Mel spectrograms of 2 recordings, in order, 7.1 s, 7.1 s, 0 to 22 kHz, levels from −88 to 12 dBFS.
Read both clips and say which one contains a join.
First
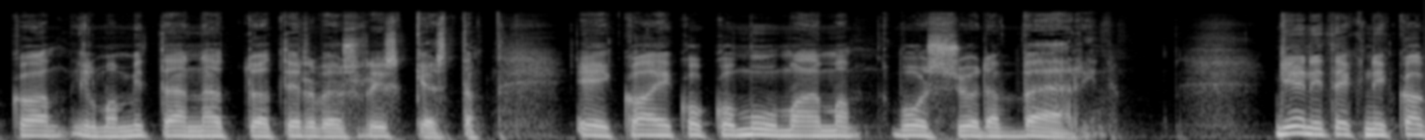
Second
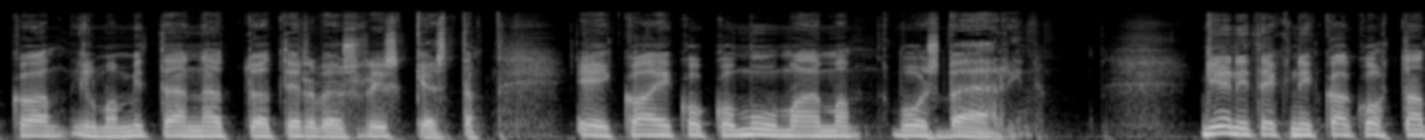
second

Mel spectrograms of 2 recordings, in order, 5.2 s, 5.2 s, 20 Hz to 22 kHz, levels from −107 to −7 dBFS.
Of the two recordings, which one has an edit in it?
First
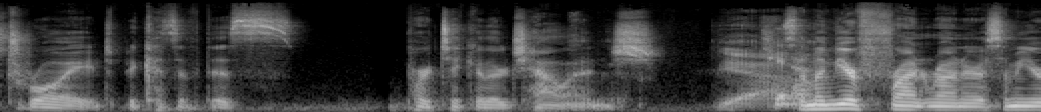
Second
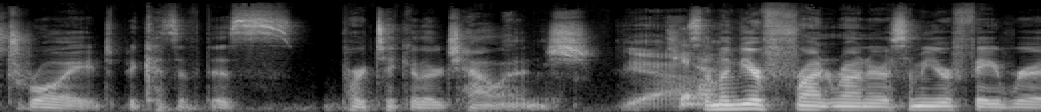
second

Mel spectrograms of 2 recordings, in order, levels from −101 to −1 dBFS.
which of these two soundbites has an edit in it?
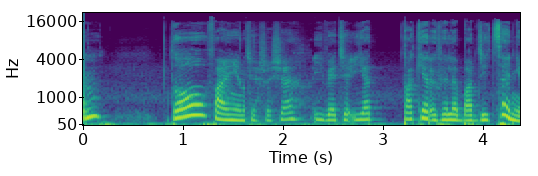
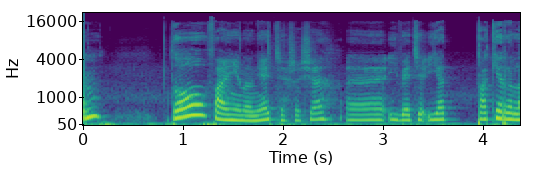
first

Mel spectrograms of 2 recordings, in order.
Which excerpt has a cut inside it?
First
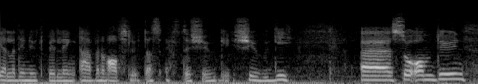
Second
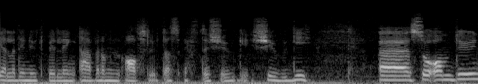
first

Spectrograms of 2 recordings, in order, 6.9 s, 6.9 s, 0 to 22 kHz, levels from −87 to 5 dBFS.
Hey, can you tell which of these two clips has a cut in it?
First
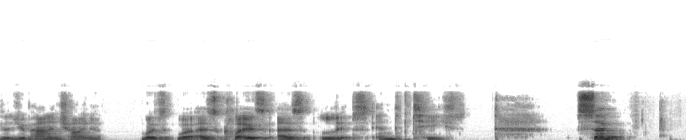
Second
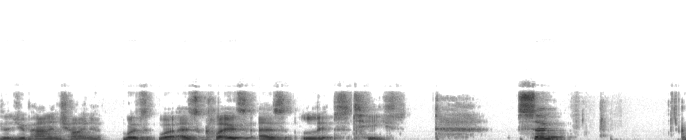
second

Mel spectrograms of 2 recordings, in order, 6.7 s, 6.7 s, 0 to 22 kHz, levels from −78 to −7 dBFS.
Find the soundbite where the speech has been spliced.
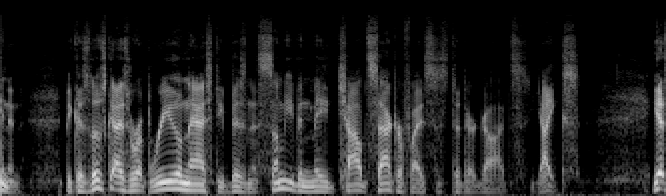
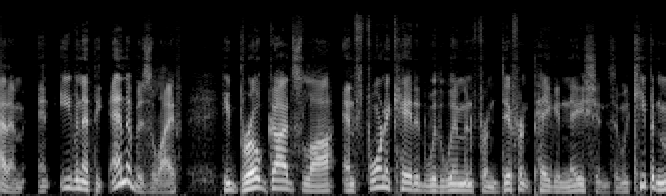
first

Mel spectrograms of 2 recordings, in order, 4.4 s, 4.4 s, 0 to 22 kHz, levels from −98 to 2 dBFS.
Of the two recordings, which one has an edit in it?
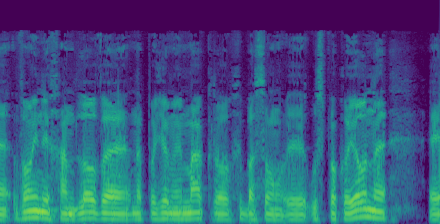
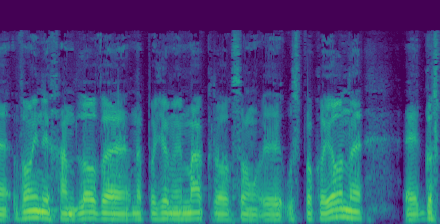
second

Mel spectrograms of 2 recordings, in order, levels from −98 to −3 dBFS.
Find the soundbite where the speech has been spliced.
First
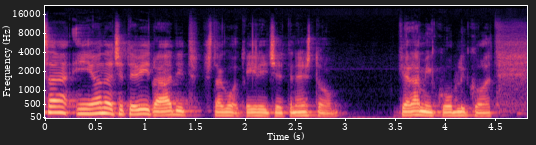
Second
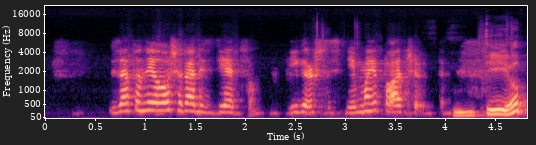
first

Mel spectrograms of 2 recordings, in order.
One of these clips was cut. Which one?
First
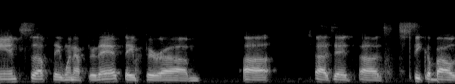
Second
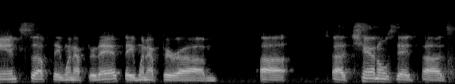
first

